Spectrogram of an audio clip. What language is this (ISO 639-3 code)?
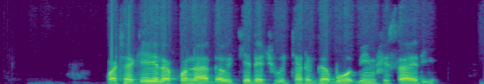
hau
